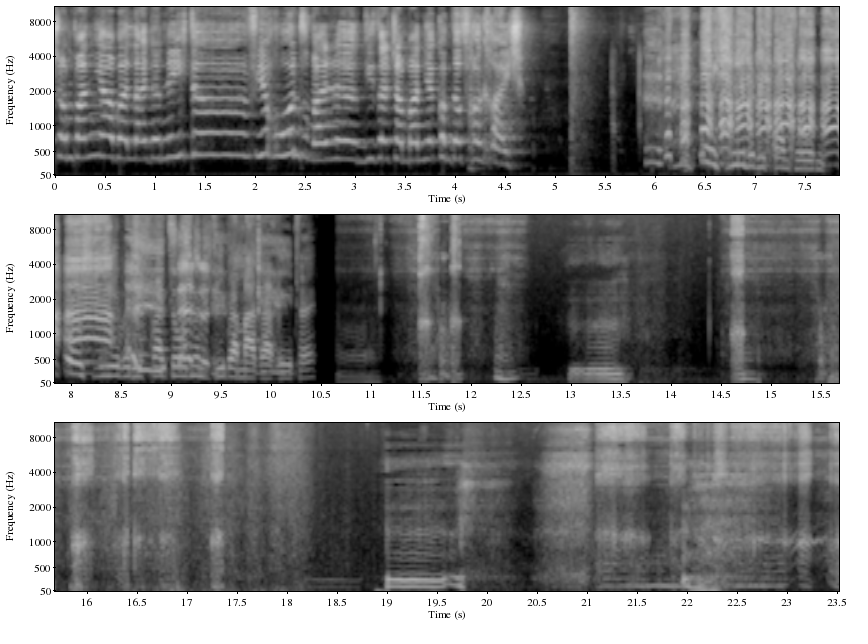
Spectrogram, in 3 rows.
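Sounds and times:
speech: 0.0 - 4.8, 5.9 - 10.5, 11.5 - 12.4, 13.0 - 13.7, 14.6 - 16.0, 19.0 - 20.0
laughter: 5.8 - 10.3
person snoring loudly and irregularly: 10.7 - 13.9, 14.5 - 23.5.

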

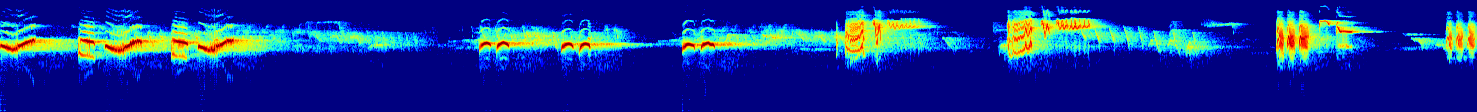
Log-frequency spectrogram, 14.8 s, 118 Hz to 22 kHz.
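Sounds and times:
song thrush song with clear whistled repeated phrases: 0.0 - 3.5, 4.7 - 9.3, 10.0 - 12.2, 12.8 - 13.7.

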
